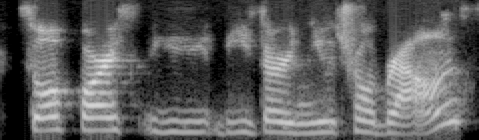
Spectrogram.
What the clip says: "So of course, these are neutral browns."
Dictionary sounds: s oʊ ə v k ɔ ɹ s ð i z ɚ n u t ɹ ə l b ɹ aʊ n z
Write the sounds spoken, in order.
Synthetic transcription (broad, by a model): s oʊ ə v k ɔ ɹ s ð i z ɚ n u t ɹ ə l b ɹ aʊ n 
